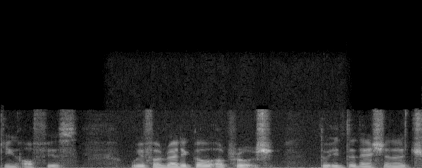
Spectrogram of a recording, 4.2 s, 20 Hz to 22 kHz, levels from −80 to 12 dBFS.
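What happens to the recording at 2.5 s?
The receiver lost its digital signal and blended to the analogue FM broadcast from 0.98 to 3.56 s: hiss rises, and the level shifts by about 2 dB.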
